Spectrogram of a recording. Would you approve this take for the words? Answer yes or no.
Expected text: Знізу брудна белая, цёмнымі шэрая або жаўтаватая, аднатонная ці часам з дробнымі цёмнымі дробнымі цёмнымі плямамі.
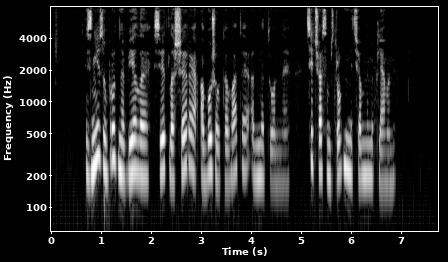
no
